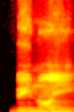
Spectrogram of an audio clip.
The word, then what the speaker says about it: Bernoulli: Ini katanya sih cara bacanya Benoy katanya ya. Benoy, itu Bernoulli aja deh saya sebutnya. Sekarang perhatikan dulu kasus yang kita tinjau.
